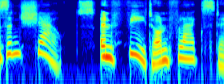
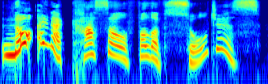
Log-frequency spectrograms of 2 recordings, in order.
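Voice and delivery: indignant raised retort; angry; 5 semitones higher, 6 dB louder than usual. Acted. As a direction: throw it back at him furiously. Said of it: "she said angrily".

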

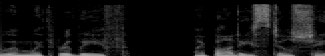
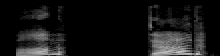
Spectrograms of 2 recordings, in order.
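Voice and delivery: high, loud questioning cries; yelled call; 10 semitones higher, 7 dB louder than usual. A narrator's reading. Children behind the bush calling parents, anxious yell. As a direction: call out for help, rising. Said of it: "we both yelled out".

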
